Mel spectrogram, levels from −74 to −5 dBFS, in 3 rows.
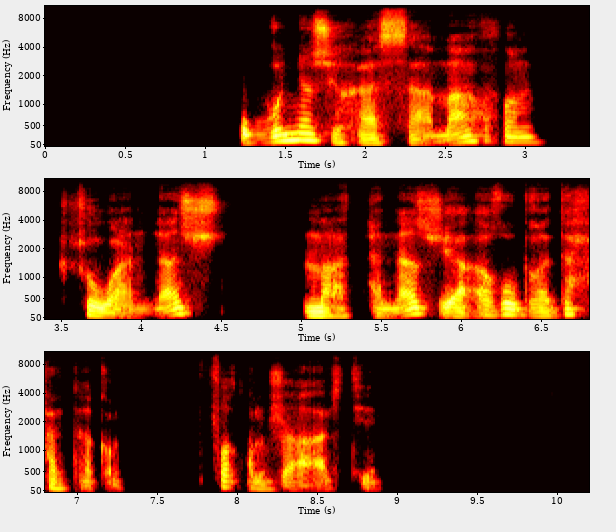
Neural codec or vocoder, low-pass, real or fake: autoencoder, 48 kHz, 32 numbers a frame, DAC-VAE, trained on Japanese speech; 9.9 kHz; fake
